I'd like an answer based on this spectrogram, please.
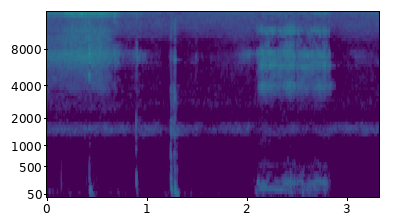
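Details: Pet dog snoring in its sleep: a few soft clicks and breaths, then one short, rasping, buzzy snore lasting under a second.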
